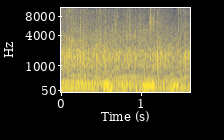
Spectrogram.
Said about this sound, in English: Can we give Summit Blairsville a big round of applause today? We love you guys.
